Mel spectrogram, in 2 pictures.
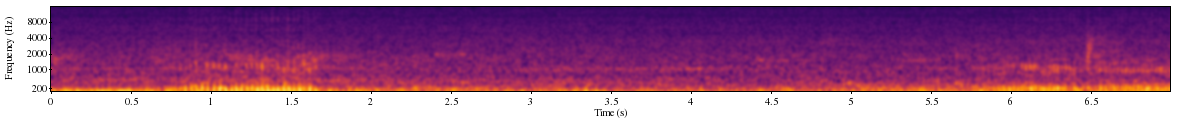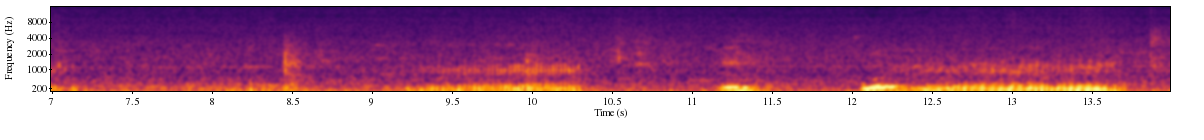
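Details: Snoring domestic cat, low buzzy rasps in irregular breaths across the recording, with a couple of short higher squeaky sounds near the end.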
